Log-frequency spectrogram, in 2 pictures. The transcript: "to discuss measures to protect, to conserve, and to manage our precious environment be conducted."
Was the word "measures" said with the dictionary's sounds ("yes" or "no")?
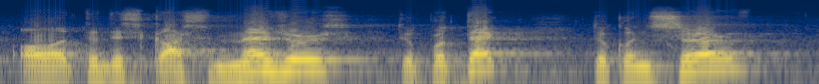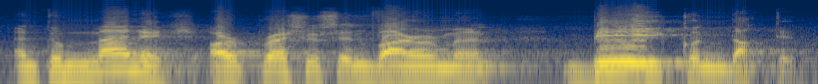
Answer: no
